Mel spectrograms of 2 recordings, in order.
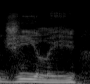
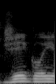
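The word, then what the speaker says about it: Gigli: title Char or the title character is Larry jeely played by Ben Affleck and at the beginning of the movie people mispronounce his name as jiggly or giggly and I thought it was a few a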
